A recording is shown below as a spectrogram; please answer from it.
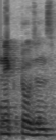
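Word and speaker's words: pnictogens: क्या कहा जाता है, निक्टोजन्स, पी इस पे साइलेंट होता है, निक्टोजन्स, ठीक है ना।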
